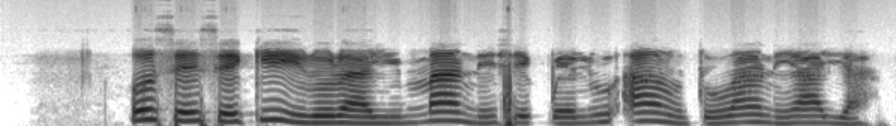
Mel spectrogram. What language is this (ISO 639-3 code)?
yor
